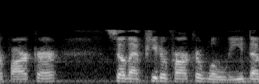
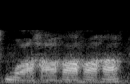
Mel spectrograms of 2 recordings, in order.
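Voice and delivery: evil villain laugh; 4 semitones lower, slower than usual. Acted.

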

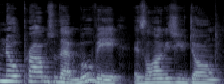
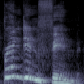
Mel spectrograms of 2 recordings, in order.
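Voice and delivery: high, loud Irish lilt; hammed-up Irish accent; mock Irish; 12 semitones higher, 6 dB louder, slower than usual. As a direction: sing out the name in stage Irish. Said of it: "Irish McIrish".

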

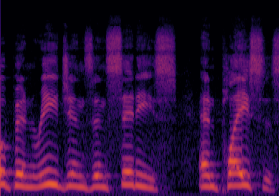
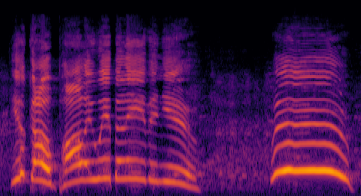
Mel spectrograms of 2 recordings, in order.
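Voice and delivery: mock cheering; 7 semitones higher, 11 dB louder than usual. Cheering the small congregation.

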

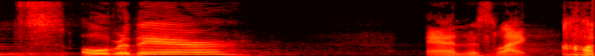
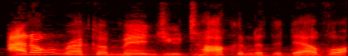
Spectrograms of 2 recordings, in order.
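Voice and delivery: ordinary talk, nothing marked

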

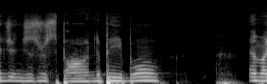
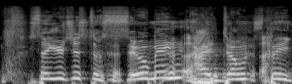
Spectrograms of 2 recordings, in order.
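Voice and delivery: offended indignation; 6 semitones higher, 4 dB louder than usual. Acted. Offended cashier confronts customer.

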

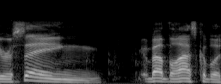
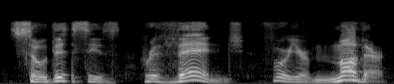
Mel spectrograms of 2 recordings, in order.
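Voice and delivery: slow, drawn-out mock-dramatic line; dramatic declaration; much slower than usual. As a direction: stretch the key words theatrically. Acts out Lucky's dramatic line.

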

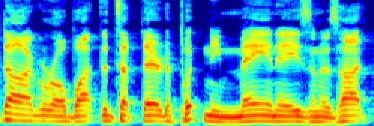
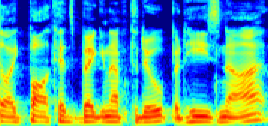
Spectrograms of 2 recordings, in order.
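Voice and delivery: normal talking voice

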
